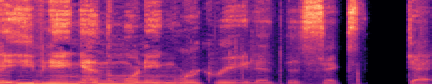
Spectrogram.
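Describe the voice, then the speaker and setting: A put-on character voice sits at a middle pitch. Its delivery is fairly slow. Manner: solemn, authoritative.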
